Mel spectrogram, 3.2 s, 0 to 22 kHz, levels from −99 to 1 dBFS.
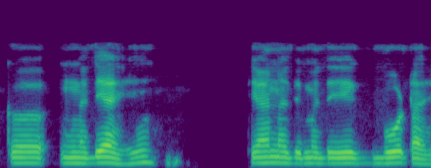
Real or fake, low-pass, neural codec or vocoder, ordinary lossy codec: fake; none; codec, 16 kHz, 6 kbps, DAC; none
